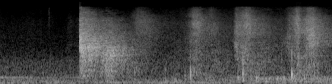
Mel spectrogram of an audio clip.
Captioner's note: marker clatters; footsteps patter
